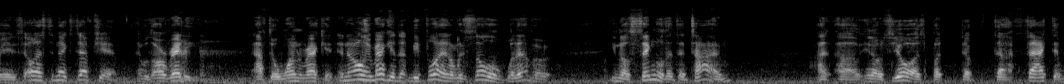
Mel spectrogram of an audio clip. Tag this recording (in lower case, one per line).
speech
